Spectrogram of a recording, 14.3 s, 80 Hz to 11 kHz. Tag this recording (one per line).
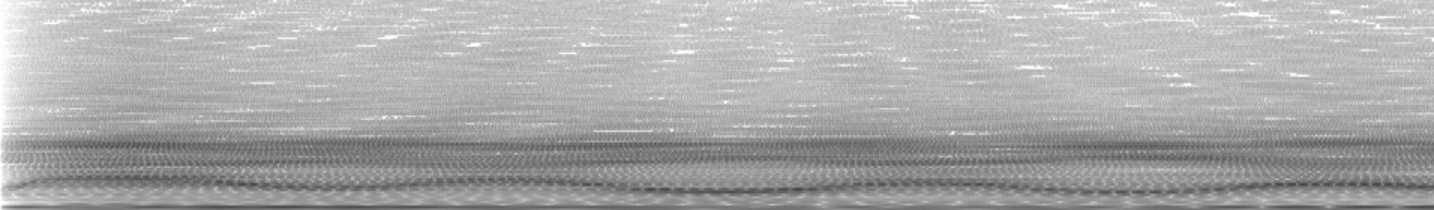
collab-1
multi-osc
Reason
synth
thor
